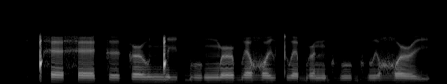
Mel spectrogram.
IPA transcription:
ǃʰɛhɛ kɘkə˞u̯ŋ͡ǃi ɓu ŋ͡mə˞ bɛʁʷɘi̯tʷɛb ə˞nɡʱuɡʱui̯ ʁʷə˞i̯

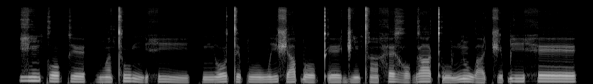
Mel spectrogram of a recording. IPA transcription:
ɣĩ˦ koː˦kɪ˦ | ɡʷã˨ tʰuː˦ŋi˨hiː˦˨ | ɲoː˨˦tɪ˨puː˨ wi˨˦ʃa˨˦ɓoː˨kʼeː˨ d͡ʒĩ˨tʰã˨hɛ˦ ɣɔ˨ɡaː˦kʼuː˨ɲũ˦ wa˨ t͡ʃɪ˨ɓiː˦ heː˦

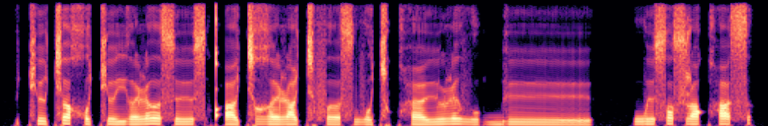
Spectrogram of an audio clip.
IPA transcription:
cycɘχucy jɘɭəːsyːsqʼəːc ʁɪɭɑcfəːsvoc qʰyːɭɪvu ɡ͡byː | wysɔsɭoqʰəs

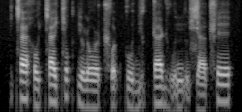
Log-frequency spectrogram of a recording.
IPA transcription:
cʰæ˧ho˩ cʰæ˧co˥kpʲu˩ ɳo˩ɹ ʈ͡ʂʰo̰˧ʈku˩bʲu˩k ʈæ˧ɖʱṵ˩mʲṵ˩ ɕæ˩ʈ͡ʂʰe˥

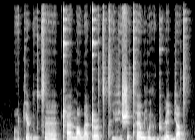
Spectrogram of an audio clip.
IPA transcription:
ɑ̤kʲæɖɾṳ t͡sɛ̃ | ʈʰænɑwæʈə˞t͡s tʰi̤vʲæ̤ʃɪtʰɛw julʲṳɖṳ ɳibʲɑd

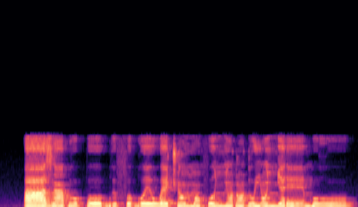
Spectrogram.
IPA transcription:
aː˦zã˨ɓu˨ poː˧bɨ˨fə˨ɡʷeː˧ wɛ˦t͡ʃɔ̃˦mɔ̃˨fo˦ ɲɔ̃˨ɗɔ̃˨ ɗu˧jɔ̃˦ɲɛ˧ ɾeː˨mu˦ɣu˧

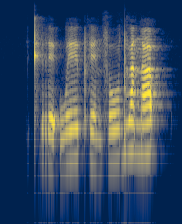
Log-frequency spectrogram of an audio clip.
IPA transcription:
kʰre˨˩ʔweː˦˥ pʰe˨˩nsoː˦˥dɯ˥˩a̯ na˥˩p̚

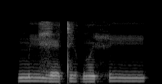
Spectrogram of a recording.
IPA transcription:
mi˨ ɣe˨ti˨ɡʷĩ˨ hiː˦

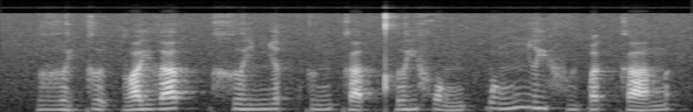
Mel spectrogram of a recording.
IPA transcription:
ɣə˨˩˦jkəː˨˩t̚ va˧jla˦˥t̚ | xə˧j ɲa˦˥t̚kə˧˥ŋka˨˩t̚ t̪ʰə˧˥jfɔ˨˩ŋə˦˥k̚ ɓɔ˧˥ŋɲə˧jfɨ˨˩˨ ɓa˦˥k̚xa˧˥n

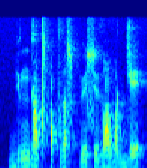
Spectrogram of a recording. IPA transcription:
bʲuŋ ɡetˤhetˤðos pʉsʉ ðɐðˤɨɡɟe

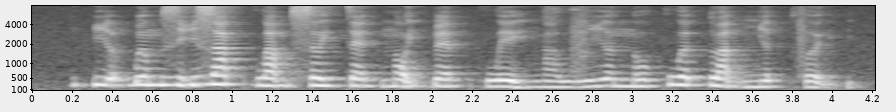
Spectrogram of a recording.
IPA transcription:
ʔḭ˧˨ə̯ɓə˧m zḭ˧˥ za˦˥k̚hwa̰˧˨msə˧j t̪ɛ˨˩t̚nɔ̰˧˨jɓɛ˨˩p̚ hwe˧˩jŋa̤˨˩wvi˧ə̯ no˨˦ kwə˦˥t̚va̰˧˨nɲə˨˩t̚ fə̰˧˨jʔ

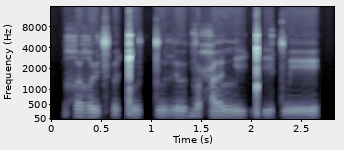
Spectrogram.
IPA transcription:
χʉʁʉt͡sʼɵ ǃutːurɵɡu ħɐ lːiǃʼi twe

